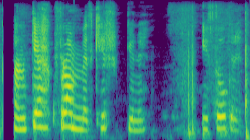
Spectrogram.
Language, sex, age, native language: Icelandic, male, 11, Icelandic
